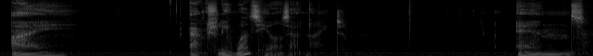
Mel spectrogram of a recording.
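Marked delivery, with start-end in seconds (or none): 0.1-3.4 tiefling woman whispering to the heroes; confiding whisper. Acted. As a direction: let her in on a secret. Tiefling NPC voice.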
